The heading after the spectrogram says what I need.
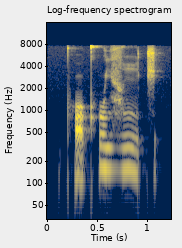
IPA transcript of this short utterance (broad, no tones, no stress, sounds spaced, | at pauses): pʰ o̰ kʰ u j v i t͡ʃ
